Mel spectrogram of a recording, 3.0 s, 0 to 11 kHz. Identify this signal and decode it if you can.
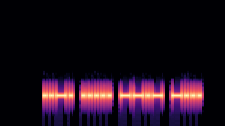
Morse code, heard as a keyed tone, about 28 wpm, 700 Hz. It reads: F5QB
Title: DXCC-100 Call Signs - 4 Characters - Repeated 3x - 28wpm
